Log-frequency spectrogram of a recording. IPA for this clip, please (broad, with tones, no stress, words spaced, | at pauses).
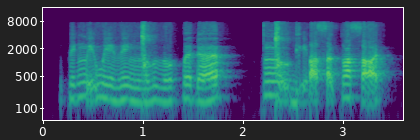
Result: pe˨˥ŋ͡mḛ˦we˧˩ðe˥˩ ŋ͡ǀu˩˧˩ðo˩˧˩k͡pə˥˩ɗɐ˨˥ | ŋ͡ǀo̰˥˩ɡḛ˨˥ ɾḛ˦sˤə̰˥˩tʷe˦ sˤə̰˦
